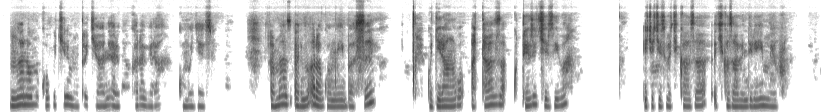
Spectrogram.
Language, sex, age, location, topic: Kinyarwanda, female, 18-24, Kigali, health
